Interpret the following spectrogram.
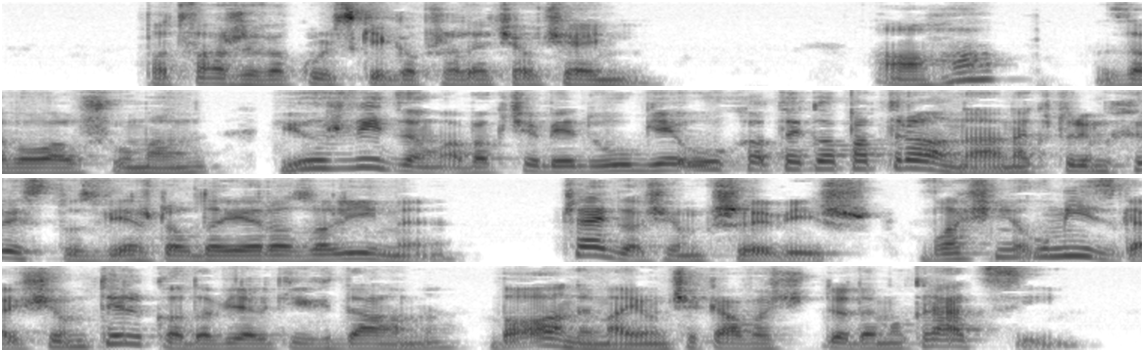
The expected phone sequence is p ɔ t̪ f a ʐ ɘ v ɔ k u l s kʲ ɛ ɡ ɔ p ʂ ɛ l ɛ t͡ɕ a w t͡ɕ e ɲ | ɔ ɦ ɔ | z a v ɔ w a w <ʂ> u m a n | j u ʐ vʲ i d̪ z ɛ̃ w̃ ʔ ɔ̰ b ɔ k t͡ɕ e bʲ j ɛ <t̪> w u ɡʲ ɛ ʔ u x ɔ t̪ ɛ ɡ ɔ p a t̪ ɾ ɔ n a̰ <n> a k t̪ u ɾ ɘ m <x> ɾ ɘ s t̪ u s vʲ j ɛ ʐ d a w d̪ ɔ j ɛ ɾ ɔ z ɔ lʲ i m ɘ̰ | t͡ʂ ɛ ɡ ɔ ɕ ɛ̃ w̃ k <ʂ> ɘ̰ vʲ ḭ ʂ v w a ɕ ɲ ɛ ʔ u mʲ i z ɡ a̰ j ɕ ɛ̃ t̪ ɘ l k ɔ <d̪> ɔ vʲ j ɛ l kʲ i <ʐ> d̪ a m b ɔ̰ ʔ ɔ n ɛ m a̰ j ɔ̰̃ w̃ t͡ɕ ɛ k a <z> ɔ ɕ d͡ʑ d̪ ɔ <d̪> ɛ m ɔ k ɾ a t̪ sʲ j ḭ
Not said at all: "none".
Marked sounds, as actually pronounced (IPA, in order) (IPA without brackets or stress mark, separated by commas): ʂ, d̪, n, x, ʂ, d̪, ɣ, v, d̪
